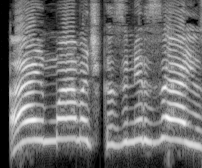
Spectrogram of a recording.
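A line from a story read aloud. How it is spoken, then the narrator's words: Shouting, then crying. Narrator (Russian): закричала Женя и стала плакать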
